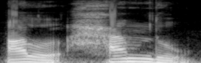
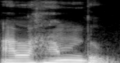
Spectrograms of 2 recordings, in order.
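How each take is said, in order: First: The h is a deep, throaty breathy sound. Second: The h is a light, ordinary breathy sound. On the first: It means praise. The speaker calls it right. "এখানে বড় হা রয়েছে" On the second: It means being destroyed. The speaker calls it wrong. "আমরা ছোট হার উচ্চারণ করি"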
